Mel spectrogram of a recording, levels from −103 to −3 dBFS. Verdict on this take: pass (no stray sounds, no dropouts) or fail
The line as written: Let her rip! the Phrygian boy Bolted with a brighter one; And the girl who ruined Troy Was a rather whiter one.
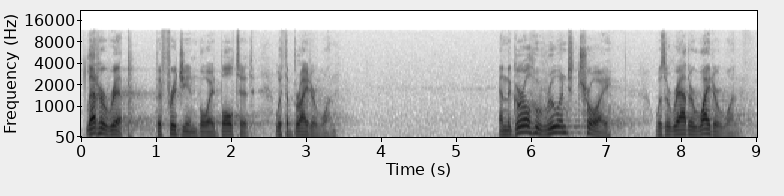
pass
